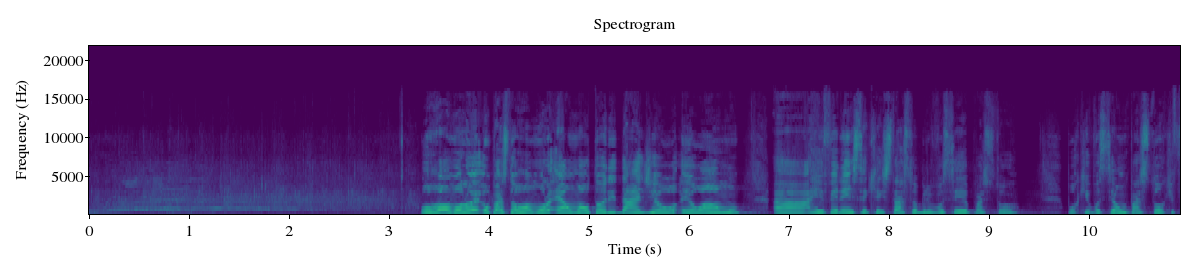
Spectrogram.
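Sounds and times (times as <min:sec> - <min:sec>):
church audience applause: 0:00.0 - 0:03.3
speech: 0:03.3 - 0:10.9.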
